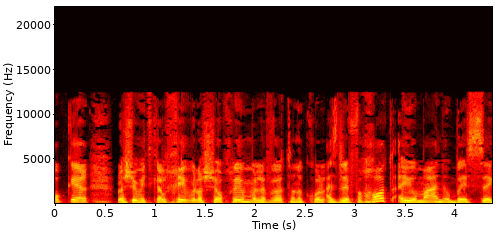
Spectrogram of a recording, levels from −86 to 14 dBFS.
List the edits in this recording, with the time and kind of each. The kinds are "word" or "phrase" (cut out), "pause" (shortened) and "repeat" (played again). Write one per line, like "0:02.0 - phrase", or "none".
0:02.7 - word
